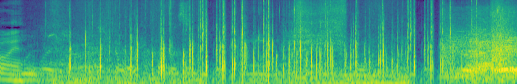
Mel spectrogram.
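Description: A group of people clap their hands outdoors.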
